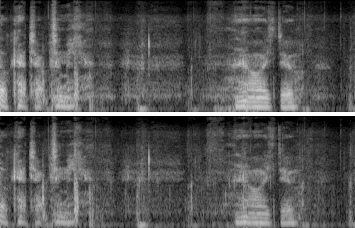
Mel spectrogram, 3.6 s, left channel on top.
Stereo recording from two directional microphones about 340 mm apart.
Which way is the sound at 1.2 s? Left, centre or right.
Left.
